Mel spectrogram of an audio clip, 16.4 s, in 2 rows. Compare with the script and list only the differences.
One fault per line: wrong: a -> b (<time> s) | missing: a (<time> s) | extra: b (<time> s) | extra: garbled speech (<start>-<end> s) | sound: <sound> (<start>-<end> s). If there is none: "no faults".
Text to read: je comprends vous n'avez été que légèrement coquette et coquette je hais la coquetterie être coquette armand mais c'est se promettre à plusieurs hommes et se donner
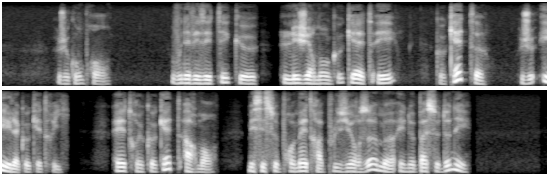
extra: ne pas (14.2 s)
